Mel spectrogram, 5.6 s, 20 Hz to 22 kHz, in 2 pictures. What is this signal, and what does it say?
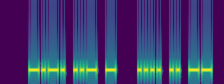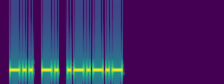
Morse code, heard as a keyed tone, about 30 wpm, 700 Hz. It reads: CUT HIM DN.
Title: Sentences from Top 300 Words and Abbreviations 30wpm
